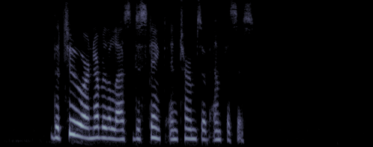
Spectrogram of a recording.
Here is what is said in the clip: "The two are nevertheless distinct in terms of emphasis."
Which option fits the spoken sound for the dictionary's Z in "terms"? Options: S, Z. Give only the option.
Z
